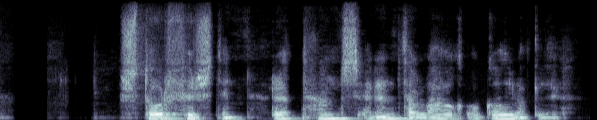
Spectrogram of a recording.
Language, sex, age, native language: Icelandic, male, 30-39, Icelandic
